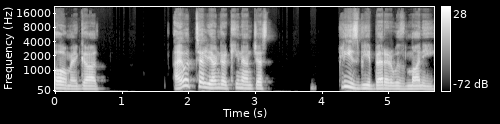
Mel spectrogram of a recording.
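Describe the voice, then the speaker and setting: A man with an Arabic accent speaks at a moderate pace in a fairly high pitch, with ordinary pitch variation and long, frequent pauses. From Syria (born in Dubai). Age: 40s. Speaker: stand-up comedian. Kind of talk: casual interview chat. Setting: studio.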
